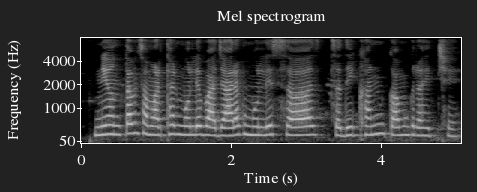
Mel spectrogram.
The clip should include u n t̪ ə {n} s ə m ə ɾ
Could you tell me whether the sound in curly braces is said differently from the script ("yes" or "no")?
yes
